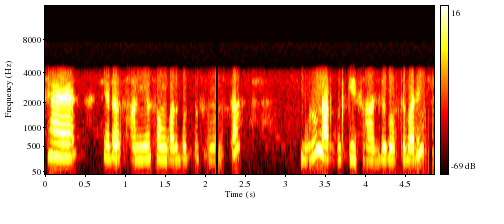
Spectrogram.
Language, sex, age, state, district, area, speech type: Bengali, female, 30-45, West Bengal, Paschim Medinipur, rural, conversation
